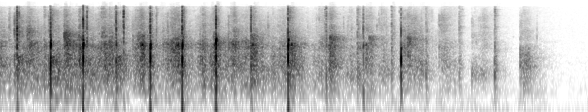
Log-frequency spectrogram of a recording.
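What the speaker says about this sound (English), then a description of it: "Let's give them all another round of applause." Applause from an audience at a board of education meeting, a run of sharp, separate claps at moderate distance that thins out and stops, with no talking over it.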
